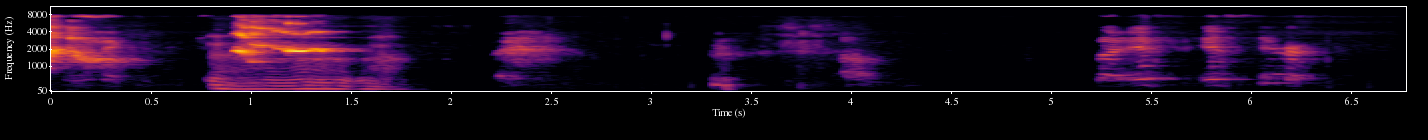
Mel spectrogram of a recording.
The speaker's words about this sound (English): And birds are very happy, it looks like. They like the discussion.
